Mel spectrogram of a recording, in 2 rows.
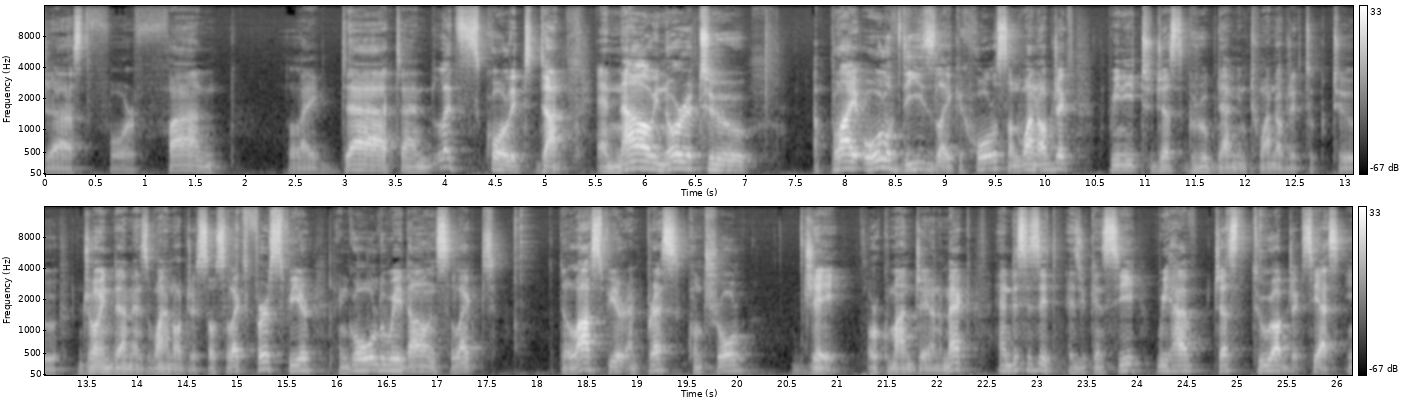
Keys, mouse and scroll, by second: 0.3 g, 3.2-4.2 middle drag, 4.2 scroll down 1, 4.4-9.3 middle drag, 14.9 click, 15.3-17.8 scroll down 50, 17.8 shift+click, 20.6 j, 22.4-23.4 middle drag, 23.4-24.8 scroll up 25, 24.8 click, 25.2 click, 25.7 click.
